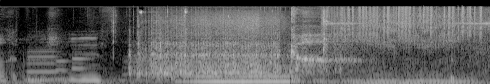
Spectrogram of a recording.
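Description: Cartoon sound effect of a hand-cranked static electricity generator being worked: a dense, noisy whirring buzz over a low tone, settling into a steady low electric hum about four seconds in. A few short musical or vocal notes come in the first second.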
